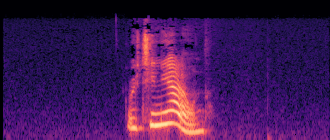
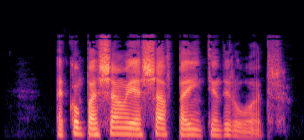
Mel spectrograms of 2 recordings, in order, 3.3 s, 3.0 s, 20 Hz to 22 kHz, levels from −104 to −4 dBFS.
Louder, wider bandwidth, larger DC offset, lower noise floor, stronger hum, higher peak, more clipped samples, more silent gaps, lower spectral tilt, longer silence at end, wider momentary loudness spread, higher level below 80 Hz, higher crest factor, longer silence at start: first, -16 LUFS vs -21 LUFS; first, 14 kHz vs 9.4 kHz; neither; second, -66 dBFS vs -73 dBFS; neither; about the same, -2 dBFS vs -2 dBFS; neither; neither; about the same, -3.5 dB/octave vs -3.5 dB/octave; first, 1.25 s vs 0.2 s; first, 21 LU vs 15 LU; about the same, -62 dBFS vs -62 dBFS; about the same, 18 dB vs 22 dB; first, 1.25 s vs 0.55 s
